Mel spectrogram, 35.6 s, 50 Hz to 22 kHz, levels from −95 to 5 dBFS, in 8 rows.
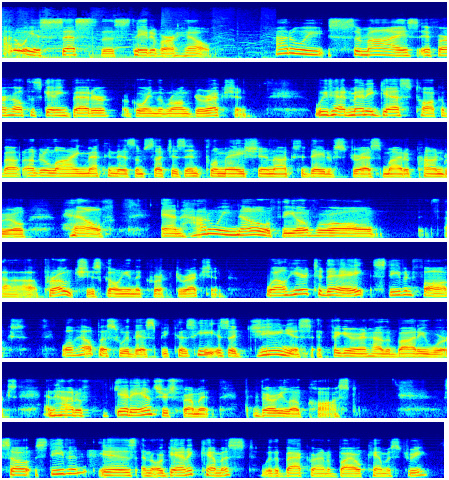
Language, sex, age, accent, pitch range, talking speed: English, female, 50-69, American, 145-195 Hz, 165 wpm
